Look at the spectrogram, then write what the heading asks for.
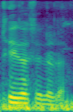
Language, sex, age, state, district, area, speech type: Assamese, male, 30-45, Assam, Charaideo, rural, spontaneous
